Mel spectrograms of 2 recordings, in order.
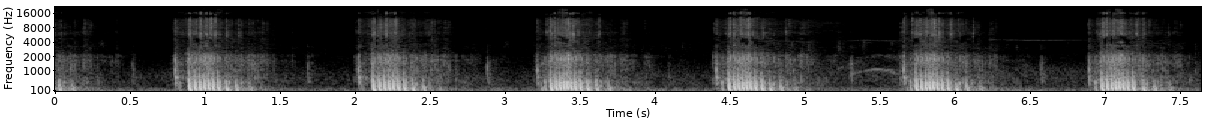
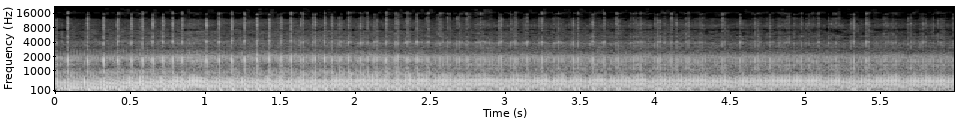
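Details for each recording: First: Poulan 3000 chainsaw, previously wouldn't start, first run after draining dirty old fuel and refilling fresh: seven sharp throttle blips then held wide open, picks up cleanly but runs slightly rich; low-speed mixture to be adjusted. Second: Poulan 3000 chainsaw after service (fresh fuel, air filter cleaned), previously reported not starting: steady even high rev, clean buzzy drone with no stumbling or surging; runs healthy.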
